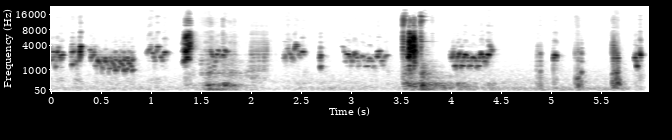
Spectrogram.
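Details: Loud pet budgerigar, noisy and angry-sounding, keeping up a continuous warbling chatter of buzzy, rasping chirps and sharp squawks with brief pauses, plus a few harsher broadband bursts.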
